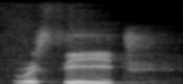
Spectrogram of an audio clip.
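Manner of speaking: Receipt said as ree-SEET, p silent; Receipt modelled cleanly, no p; Receipt with silent p, teacher model; model pronunciation. Shown as a demonstration. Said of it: "how do you say that?".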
